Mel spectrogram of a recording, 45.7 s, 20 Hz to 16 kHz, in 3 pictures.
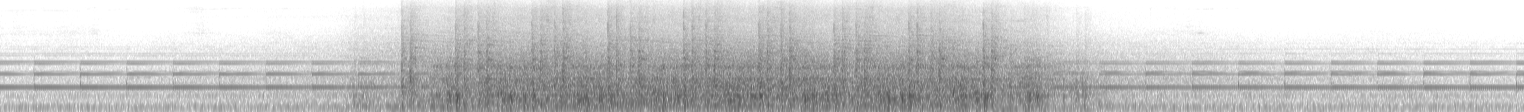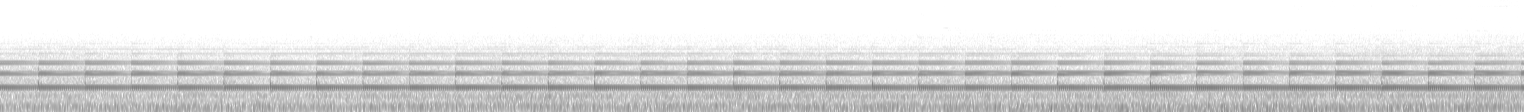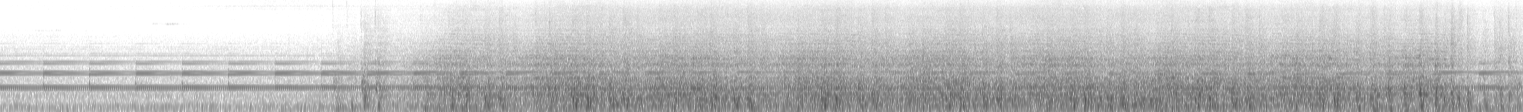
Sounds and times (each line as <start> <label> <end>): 0.0 The train runs through 45.7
